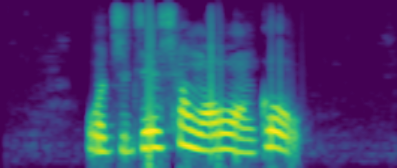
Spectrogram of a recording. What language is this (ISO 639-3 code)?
zho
